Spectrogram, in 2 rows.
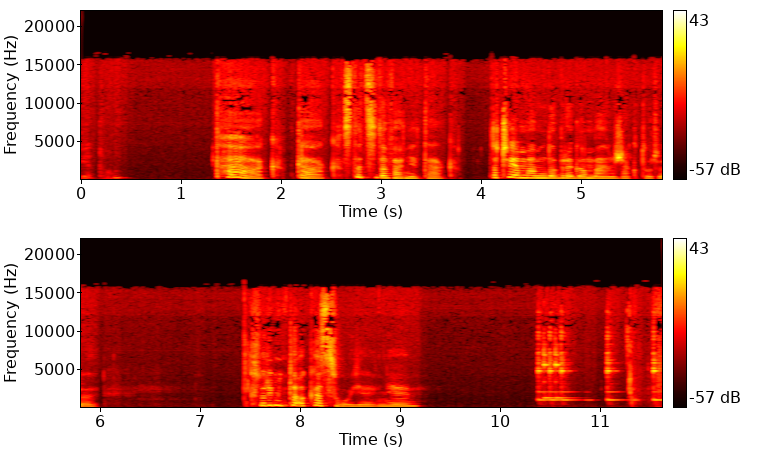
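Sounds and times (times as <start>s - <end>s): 
speech: 0.0s - 0.5s, 1.5s - 6.2s, 7.4s - 9.2s
bright electronic chiming phone ringtone: 10.4s - 11.6s
phone ringing with an incoming call: 10.4s - 11.6s.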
